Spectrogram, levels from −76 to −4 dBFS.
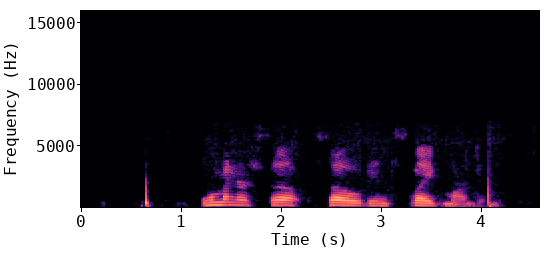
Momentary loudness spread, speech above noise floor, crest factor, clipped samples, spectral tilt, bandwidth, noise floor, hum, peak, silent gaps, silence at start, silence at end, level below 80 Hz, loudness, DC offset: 13 LU; 46 dB; 22 dB; under 0.1%; -7 dB/octave; 7.2 kHz; -70 dBFS; none; -2 dBFS; none; 0.65 s; 0.4 s; -64 dBFS; -25 LUFS; under 0.1%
